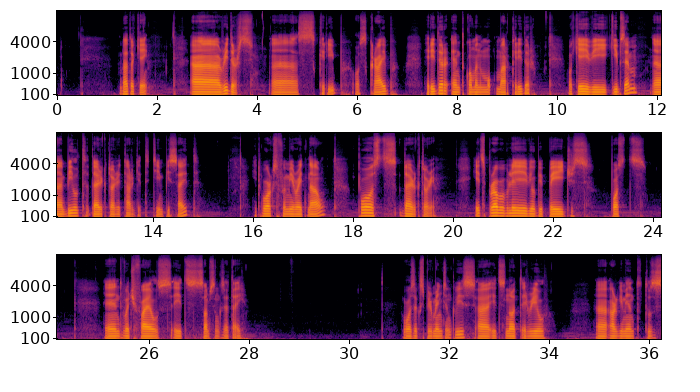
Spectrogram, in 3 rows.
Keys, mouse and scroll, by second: 1.0 ctrl+n, 1.3 ctrl+n, 1.7 ctrl+p, 3.1 ctrl+space, 3.2 ctrl+e, 7.4 ctrl+g, 8.2 ctrl+space, 8.4 ctrl+a, 9.4 ctrl+g, 11.1 ctrl+n, 11.3 ctrl+n, 11.8 ctrl+p, 12.1 ctrl+space, 12.3 ctrl+n, 13.0 ctrl+g, 16.8 ctrl+n, 17.6 ctrl+e, 19.5 alt+b, 20.0-21.5 typing, 21.5 ctrl+s, 23.4 ctrl+s, 24.2 ctrl+n, 24.9 ctrl+a, 26.0 ctrl+space, 26.1 ctrl+e, 26.8 ctrl+g, 27.4 ctrl+s, 32.7 ctrl+space, 32.8 ctrl+a, 33.7 ctrl+g, 34.5 ctrl+k, 35.1 ctrl+k, 35.7 ctrl+s.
